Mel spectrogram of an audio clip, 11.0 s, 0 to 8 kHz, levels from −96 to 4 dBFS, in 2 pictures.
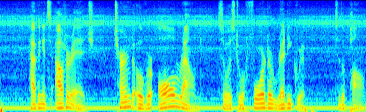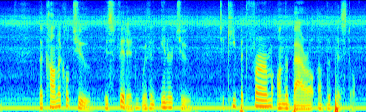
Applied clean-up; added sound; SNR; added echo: none; Mechanical fan; 11 dB; none.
